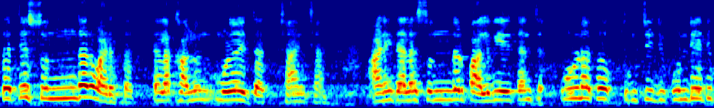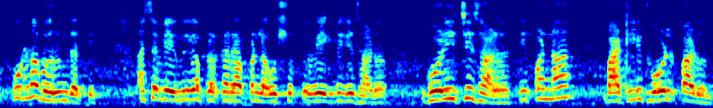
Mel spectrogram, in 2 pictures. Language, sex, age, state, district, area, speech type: Marathi, female, 60+, Maharashtra, Mumbai Suburban, urban, spontaneous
